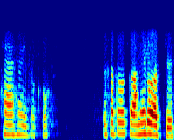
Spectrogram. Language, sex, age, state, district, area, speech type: Bengali, female, 45-60, West Bengal, Hooghly, rural, conversation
